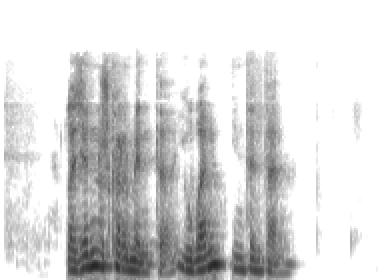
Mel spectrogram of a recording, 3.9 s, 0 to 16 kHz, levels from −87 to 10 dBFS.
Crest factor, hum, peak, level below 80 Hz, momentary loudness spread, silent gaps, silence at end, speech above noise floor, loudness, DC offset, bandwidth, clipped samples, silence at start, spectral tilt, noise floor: 16 dB; none; -2 dBFS; -52 dBFS; 13 LU; none; 0.95 s; 51 dB; -16 LUFS; under 0.1%; 7.6 kHz; under 0.1%; 0.65 s; -7.5 dB/octave; -66 dBFS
